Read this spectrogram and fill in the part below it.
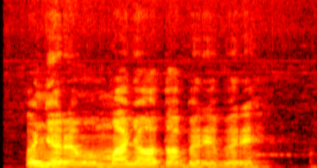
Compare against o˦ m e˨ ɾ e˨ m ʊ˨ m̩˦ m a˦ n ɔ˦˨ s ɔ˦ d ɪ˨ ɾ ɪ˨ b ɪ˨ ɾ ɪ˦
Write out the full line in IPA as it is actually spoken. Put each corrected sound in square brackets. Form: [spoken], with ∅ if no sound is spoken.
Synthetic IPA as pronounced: o˦ [ɲ] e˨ ɾ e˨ m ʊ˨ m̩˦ m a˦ [ɲ] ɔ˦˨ [t] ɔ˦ [b] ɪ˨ ɾ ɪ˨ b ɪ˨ ɾ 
